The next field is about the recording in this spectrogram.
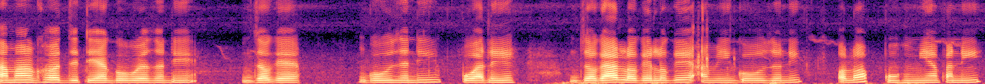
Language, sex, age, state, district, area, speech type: Assamese, female, 45-60, Assam, Dhemaji, rural, spontaneous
